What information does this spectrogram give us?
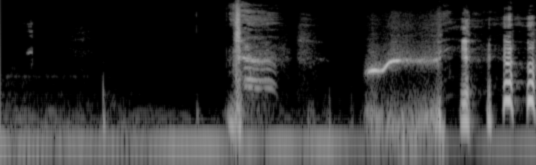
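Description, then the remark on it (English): A person whistles a short rising note, steady and clear, after a breathy exhale, followed by a few quick chirpy whistled blips. Fairly loud, with no talking. “whistle, I whistle, and then I let my dog eat them.”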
